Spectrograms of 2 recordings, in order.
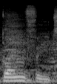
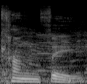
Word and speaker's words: gong fu: So in China, there's a thing called gong fu tea. We've heard this word kung fu, which is a sort of less accurate pronunciation. Gong fu. Gong fu tea, again, it means skill and result, producing a great result through skill and experience.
